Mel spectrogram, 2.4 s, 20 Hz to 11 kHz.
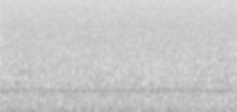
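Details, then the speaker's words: Repaired 12 V 8 A car battery charger, 4.75 A continuous output, tested after repair; only a faint even hiss, the previous loud buzzing noise is gone, charging normally. "now it's test time put the multi media on 20 volt B plug him in hopefully something will happen look it's not making that Big Buzzy noise"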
